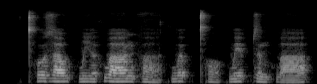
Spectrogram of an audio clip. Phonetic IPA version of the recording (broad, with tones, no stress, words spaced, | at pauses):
t̪ʰo˧za˧w hwi˨˦ə̯hwaː˧ŋfa̤ː˨˩ kwə˦˥p̚t̪ʰɔ̤˨˩kwe˦˥p̚ zə˨˦mhwaː˨˦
